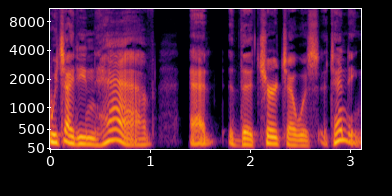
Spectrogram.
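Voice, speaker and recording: Pitched fairly high, a man with a Honduran accent speaks at a moderate pace with very wide pitch swings. The sound is dry and close with no echo, in a very clean recording with a silent background. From Honduras, Tegucigalpa. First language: Spanish. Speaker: pastor and missionary. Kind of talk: interview. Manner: halting, hesitant, repeats words.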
